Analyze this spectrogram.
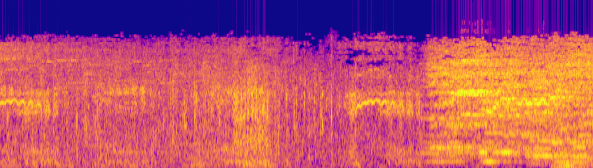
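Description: Cavalry horses neigh and whinny near a riverbank, loud rough calls mixed with clopping hooves, growing louder and brighter toward the end.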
